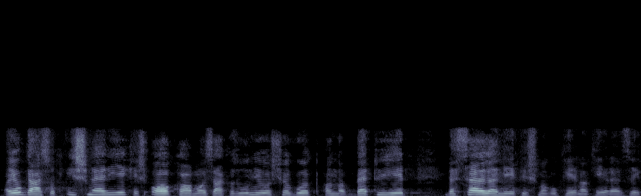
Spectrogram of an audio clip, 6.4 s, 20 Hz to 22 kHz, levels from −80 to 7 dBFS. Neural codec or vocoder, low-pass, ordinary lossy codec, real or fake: codec, 16 kHz, 4 kbps, FreqCodec, smaller model; none; none; fake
